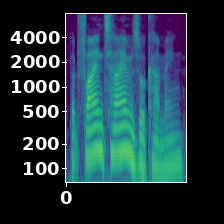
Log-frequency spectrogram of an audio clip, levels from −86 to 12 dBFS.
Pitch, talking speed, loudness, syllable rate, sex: 130 Hz, 200 wpm, -18 LUFS, 5.7 syllables/s, male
